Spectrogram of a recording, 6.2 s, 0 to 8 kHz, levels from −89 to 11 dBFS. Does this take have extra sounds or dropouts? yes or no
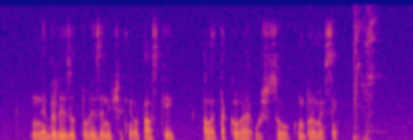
yes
